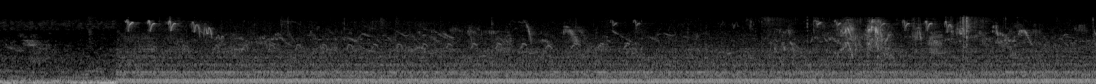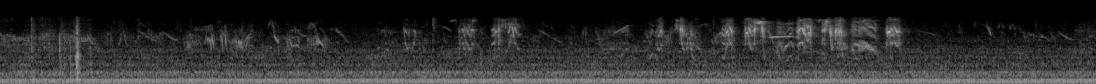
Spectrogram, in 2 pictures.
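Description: Birds chirping and squawking in short, scattered calls, thickest in the middle and near the end, over a steady low hum.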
